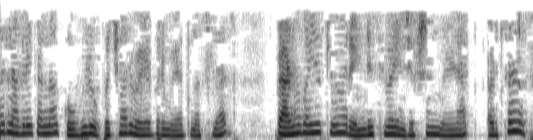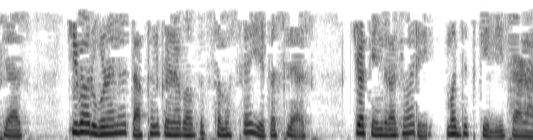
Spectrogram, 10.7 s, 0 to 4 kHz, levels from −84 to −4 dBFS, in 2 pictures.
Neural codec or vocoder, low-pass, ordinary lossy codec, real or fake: codec, 44.1 kHz, 7.8 kbps, DAC; 3.6 kHz; MP3, 16 kbps; fake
